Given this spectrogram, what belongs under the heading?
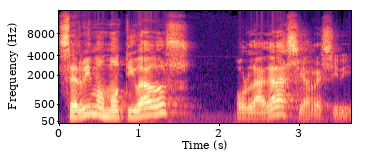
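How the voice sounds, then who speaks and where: Very wide pitch swings in a Rioplatense accent, on a very clean recording with a silent background. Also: man. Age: 60s. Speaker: preacher. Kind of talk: sermon. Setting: church.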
